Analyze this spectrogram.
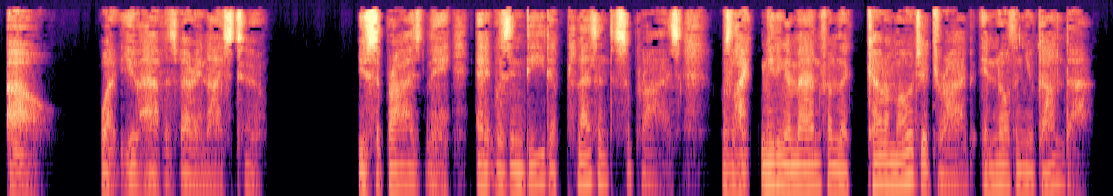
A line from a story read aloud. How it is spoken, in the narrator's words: She whispered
